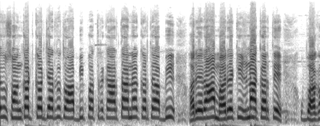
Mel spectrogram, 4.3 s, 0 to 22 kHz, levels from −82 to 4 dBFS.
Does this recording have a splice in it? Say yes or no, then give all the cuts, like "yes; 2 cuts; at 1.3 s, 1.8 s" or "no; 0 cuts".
no; 0 cuts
